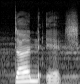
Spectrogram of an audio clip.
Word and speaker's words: Dunwich: Although the English town is pronounced Dunitch, similar to the Rhode Island Greenwich, Lovecraft never specified how he preferred his Dunwich to be pronounced, Dunwich or Dunwich.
